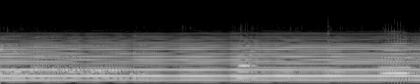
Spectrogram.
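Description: Harmonium sounding sustained reed notes: a steady chord-like drone held through, with a brief higher note partway in.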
